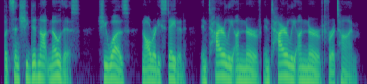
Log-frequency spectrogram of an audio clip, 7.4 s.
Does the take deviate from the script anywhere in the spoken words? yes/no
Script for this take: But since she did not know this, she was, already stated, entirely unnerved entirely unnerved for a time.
no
